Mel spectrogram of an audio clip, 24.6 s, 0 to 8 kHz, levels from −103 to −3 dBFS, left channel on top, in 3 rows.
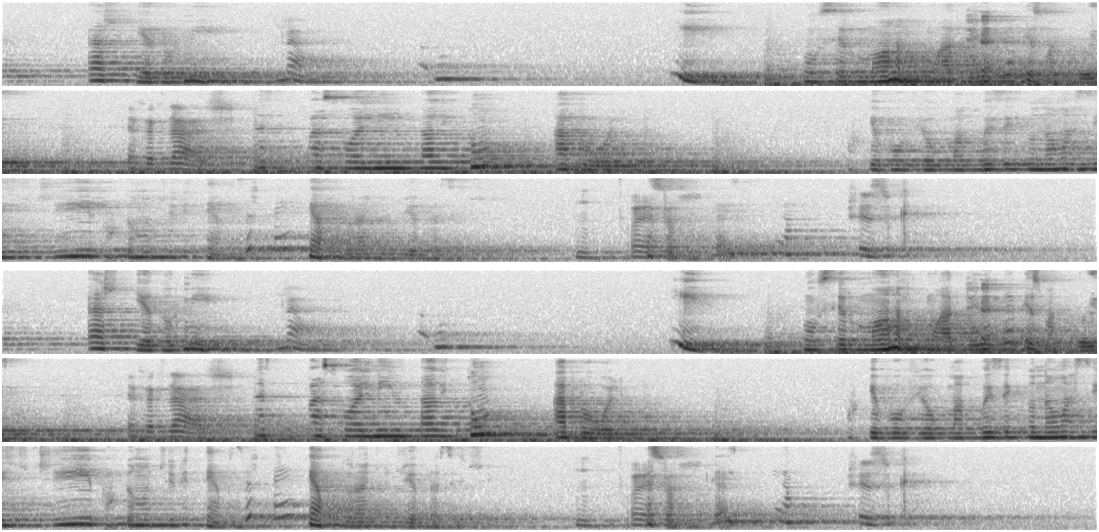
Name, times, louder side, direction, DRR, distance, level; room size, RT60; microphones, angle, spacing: voice 1, 0.7-1.6 3.2-3.4 5.0-5.4 6.0-8.3 10.1-10.2 10.5-11.9 12.4-12.9 14.7-16.5 16.8-18.1 18.5-19.7 21.3-21.9 22.2-22.4, right 1 dB, 75° right, 6 dB, 0.9 m, -29 dB
voice 2, 2.0-2.6 7.2-7.5 9.2-10.0 20.7-21.5 22.8-23.2, equal, ahead, 5 dB, 0.6 m, -40 dB
sound 1, 5.4-7.9 8.1-10.2 10.6-12.8 13.0-13.6, right 1 dB, 25° left, 1.9 m, -34 dB
23.5 x 7.9 x 3.4 m, 2.9 s
head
